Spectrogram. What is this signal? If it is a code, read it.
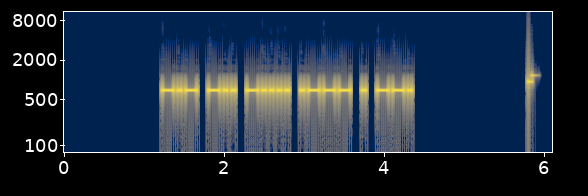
Morse code, heard as a keyed tone, about 25 wpm, 700 Hz. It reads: KD6JEG
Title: USA Call Signs - 3x Character Spacing - 25wpm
